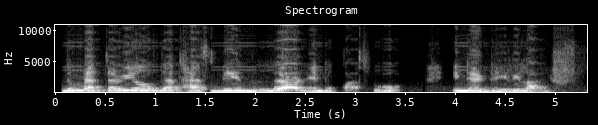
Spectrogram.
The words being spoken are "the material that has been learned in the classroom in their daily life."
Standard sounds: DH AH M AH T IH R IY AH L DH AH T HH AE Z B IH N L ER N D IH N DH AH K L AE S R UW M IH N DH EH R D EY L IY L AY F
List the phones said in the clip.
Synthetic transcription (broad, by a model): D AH M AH T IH R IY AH L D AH T HH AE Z B IH N L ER N IH N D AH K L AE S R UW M IH N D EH R D EY L IY L AY F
